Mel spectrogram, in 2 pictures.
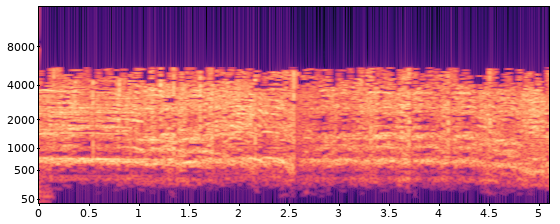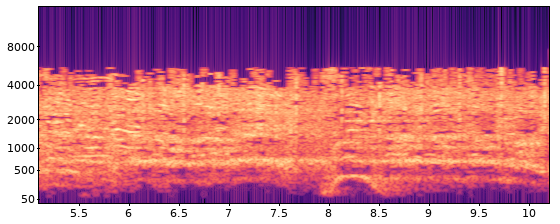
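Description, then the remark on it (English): A large crowd shouts continuously, a dense, loud roar of many voices with chanting rises and falls, sustained without a break for the whole stretch. “Just try ignoring this crowd.”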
